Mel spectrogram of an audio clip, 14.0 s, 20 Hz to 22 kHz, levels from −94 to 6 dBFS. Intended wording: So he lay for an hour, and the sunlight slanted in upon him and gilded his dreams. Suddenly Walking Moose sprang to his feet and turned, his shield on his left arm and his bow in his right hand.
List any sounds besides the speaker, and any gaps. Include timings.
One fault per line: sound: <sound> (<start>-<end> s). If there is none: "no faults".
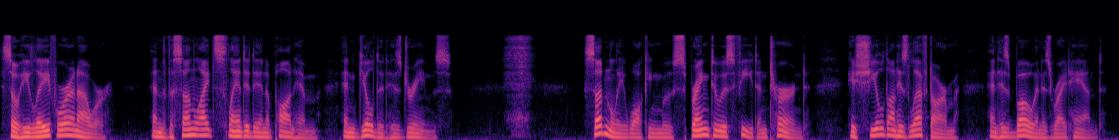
sound: sniff (6.3-6.7 s)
